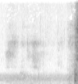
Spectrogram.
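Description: A seat is dragged across the floor to where the speaker is sitting, a low continuous scraping rumble for about a second, ending in a sudden louder bump as it is set down.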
